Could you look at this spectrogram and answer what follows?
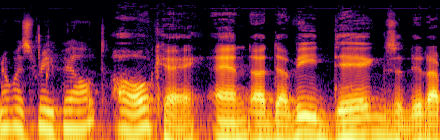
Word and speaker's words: Daveed Diggs: under 911 when it was rebuilt ok and daveed Diggs and did I pronounce that correctly April night that's correct daveed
